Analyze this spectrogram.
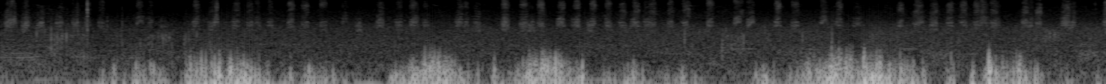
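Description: Small birds chirp and twitter close by.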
